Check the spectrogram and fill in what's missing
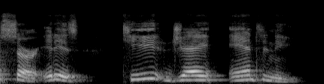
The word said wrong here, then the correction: Antone: I wish you could say his name right. TJ Antone.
